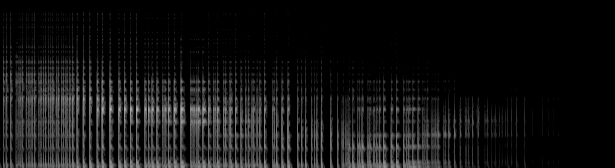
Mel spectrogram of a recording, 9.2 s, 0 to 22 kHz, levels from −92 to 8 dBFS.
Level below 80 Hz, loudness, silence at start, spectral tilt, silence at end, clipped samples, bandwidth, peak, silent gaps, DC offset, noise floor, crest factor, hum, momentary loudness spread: -50 dBFS; -34 LUFS; 0.05 s; -4.5 dB/octave; 2.5 s; under 0.1%; 16.5 kHz; -12 dBFS; 4.05-4.09 s, 4.40-4.45 s, 4.88-4.93 s, 5.02-5.06 s; under 0.1%; -56 dBFS; 26 dB; none; 19 LU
